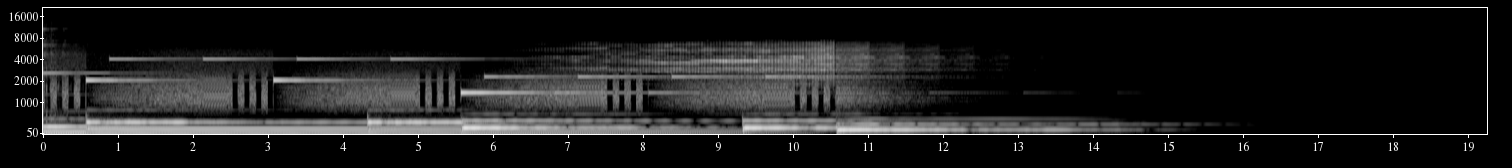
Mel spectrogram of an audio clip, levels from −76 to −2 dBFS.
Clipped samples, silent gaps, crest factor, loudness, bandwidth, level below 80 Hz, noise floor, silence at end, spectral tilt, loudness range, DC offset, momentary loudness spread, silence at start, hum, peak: under 0.1%; none; 18 dB; -23 LUFS; 7.6 kHz; -36 dBFS; under -90 dBFS; 4.9 s; -6 dB/octave; 17 LU; under 0.1%; 18 LU; 0 s; none; -6 dBFS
